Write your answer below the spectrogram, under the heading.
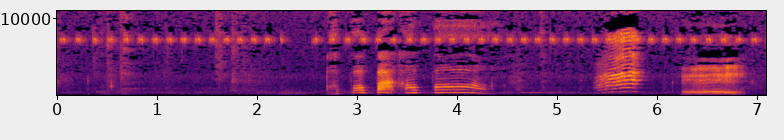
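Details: Javan myna, said to speak words like bapak, mamak and opo pak and to whistle, gives several loud nasal, word-like syllables that bend and waver, between quieter rhythmic background sounds.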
